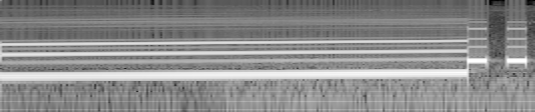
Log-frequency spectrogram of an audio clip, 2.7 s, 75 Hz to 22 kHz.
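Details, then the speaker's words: A steady tone rising in pitch, then repeated beeps: the defibrillator charging after "shock advised" and signalling it is ready to shock, during a training demonstration of AED mode on a Physio-Control 20e defibrillator. "If it's not safe to push the shock button, you can press the speed dial to cancel the charge. Or if you don't push the shock button within 60 seconds, the defibrillator will automatically cancel the charge."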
